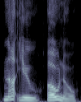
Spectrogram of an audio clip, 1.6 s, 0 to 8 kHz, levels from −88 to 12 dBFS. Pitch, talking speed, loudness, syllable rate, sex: 190 Hz, 110 wpm, -18 LUFS, 2.9 syllables/s, female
